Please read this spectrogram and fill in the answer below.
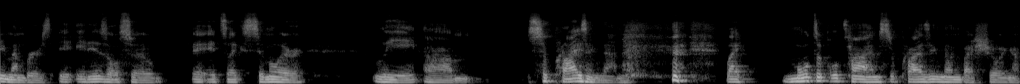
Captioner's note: chuckling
